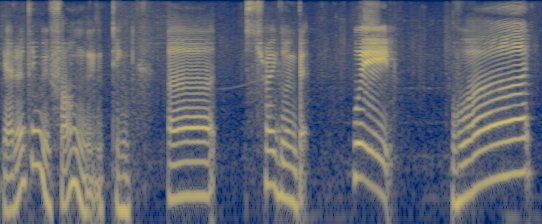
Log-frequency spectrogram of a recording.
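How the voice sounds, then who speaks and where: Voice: medium pitch, lively intonation, slow pace, a little mellow, smooth. A gamer doing casual commentary on their own playthrough, tentatively muttering and thinking aloud. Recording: game music under the voice. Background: video game music.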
